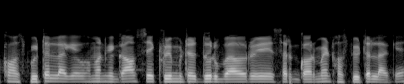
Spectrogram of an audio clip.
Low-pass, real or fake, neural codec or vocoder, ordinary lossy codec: 5.4 kHz; real; none; none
